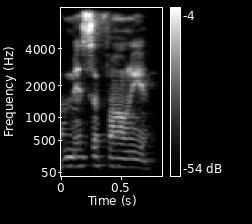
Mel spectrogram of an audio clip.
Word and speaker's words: misophonia: Tell me, what is, I hope I pronounce this right, misophonia, is that what it is? – Misophonia, yeah.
